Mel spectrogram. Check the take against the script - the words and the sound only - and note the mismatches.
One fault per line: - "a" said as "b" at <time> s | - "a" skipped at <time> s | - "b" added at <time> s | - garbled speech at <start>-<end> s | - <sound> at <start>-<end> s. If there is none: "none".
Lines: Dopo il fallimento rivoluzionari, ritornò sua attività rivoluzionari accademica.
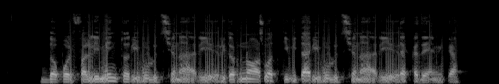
none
